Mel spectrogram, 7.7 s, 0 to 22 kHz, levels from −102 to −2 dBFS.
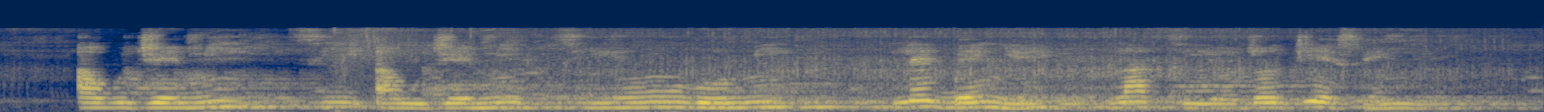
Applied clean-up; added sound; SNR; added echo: none; Growling; 19 dB; reverberation time 2.3 s.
